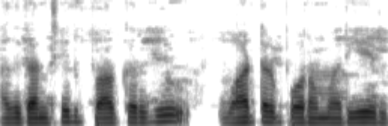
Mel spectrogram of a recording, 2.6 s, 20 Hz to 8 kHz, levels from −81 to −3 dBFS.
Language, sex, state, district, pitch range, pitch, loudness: Tamil, male, Tamil Nadu, Nilgiris, 115-125 Hz, 120 Hz, -19 LUFS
